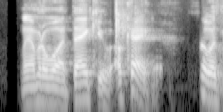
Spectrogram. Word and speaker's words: LAMINA1: Is it Laminer or let me am I saying it wrong? Am I butchering it? I asked her about Lamina one.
